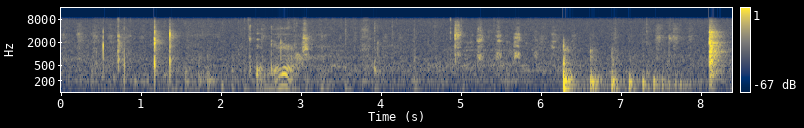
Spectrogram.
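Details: A 13-week-old Shiba Inu puppy playing indoors gives short, low harmonic growling bursts around the middle and near the end, mixed with sharp clicks and taps scattered throughout.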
